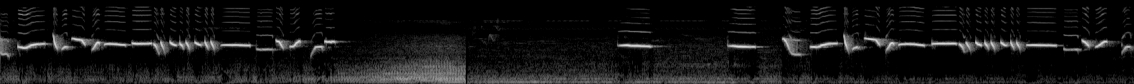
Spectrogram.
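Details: Thick-billed heleia in full, energetic song: rapid runs of warbled, wavering whistles broken by a short pause with a soft rustle, then another long twittering phrase.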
